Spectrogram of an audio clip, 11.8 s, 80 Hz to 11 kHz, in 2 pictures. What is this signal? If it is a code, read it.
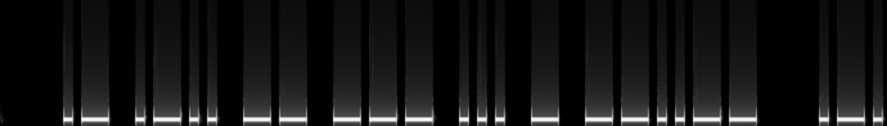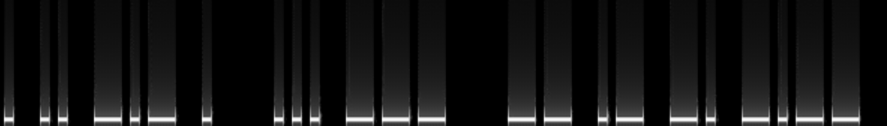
Morse code, heard as a keyed tone, about 20 wpm, 700 Hz. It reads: ALMOST, LIKE SO MANY
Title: A Sound Of Thunder 20wpm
